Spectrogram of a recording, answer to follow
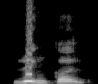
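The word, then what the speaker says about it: wrinkle: यदि डब्लू के बाद आर आए तो डब्लू साइलेंट रहता है जैसे है रंग right rap rapper रिंकल wrist इन सब में क्या आ रहा है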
